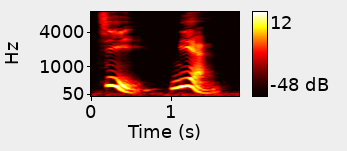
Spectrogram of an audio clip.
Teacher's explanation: 2 fourth tones, 2 falling tones.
